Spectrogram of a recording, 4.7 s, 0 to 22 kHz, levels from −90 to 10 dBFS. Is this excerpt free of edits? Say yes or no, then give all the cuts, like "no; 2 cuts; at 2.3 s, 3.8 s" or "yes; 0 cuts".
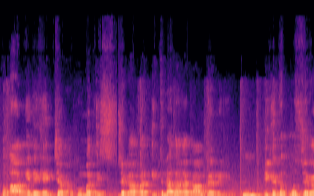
no; 1 cut; at 1.7 s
